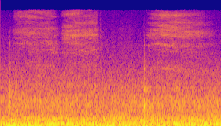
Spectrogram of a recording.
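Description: A pen drawn across a board surface, tracing the lines of a triangle: two long strokes, the first about a second and a half long, the second starting with a light tap about three seconds in. A steady low hum runs underneath.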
